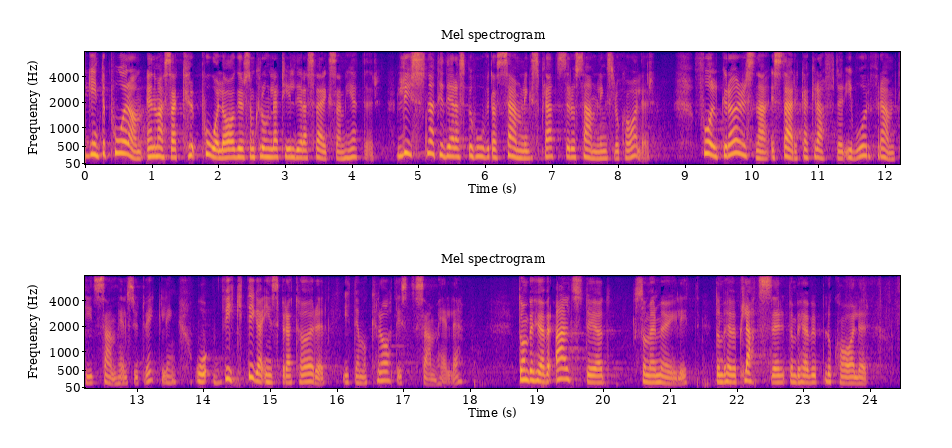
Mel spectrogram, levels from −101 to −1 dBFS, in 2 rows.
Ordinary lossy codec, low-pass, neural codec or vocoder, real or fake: none; none; none; real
